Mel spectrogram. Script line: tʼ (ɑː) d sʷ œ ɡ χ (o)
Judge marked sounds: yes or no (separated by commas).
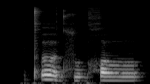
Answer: no, no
